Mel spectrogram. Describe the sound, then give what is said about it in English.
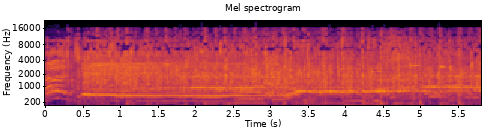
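A crowd applauds as a quinceañera walks out at her celebration. The clapping is steady and sustained, with a held tonal sound running beneath it. “The crowd applauds as Teresa walks out.”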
